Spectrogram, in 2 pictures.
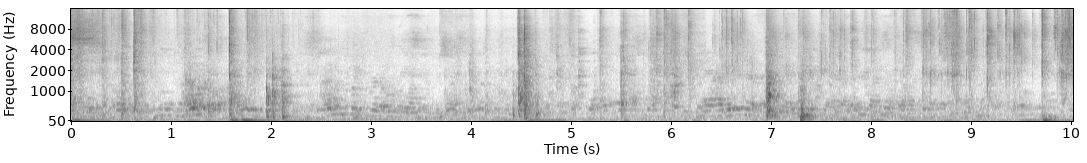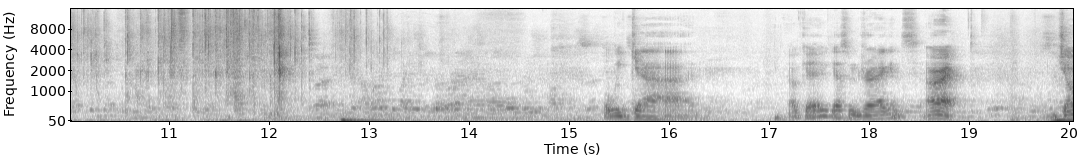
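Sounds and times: plastic and foil crinkling: 0.0 - 2.2, 4.8 - 13.4.

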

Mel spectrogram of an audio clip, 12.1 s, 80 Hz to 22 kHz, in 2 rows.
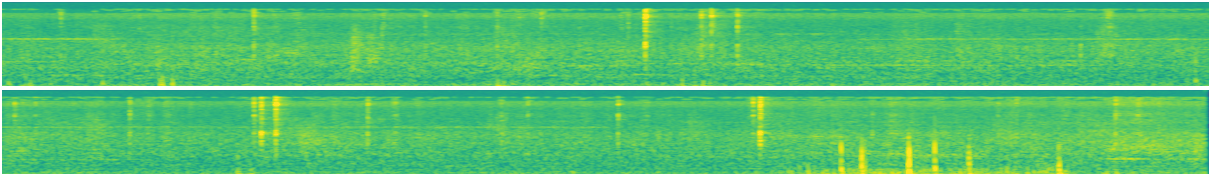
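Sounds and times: knitting needles clicking: 0.0 - 4.1, 5.4 - 12.0.

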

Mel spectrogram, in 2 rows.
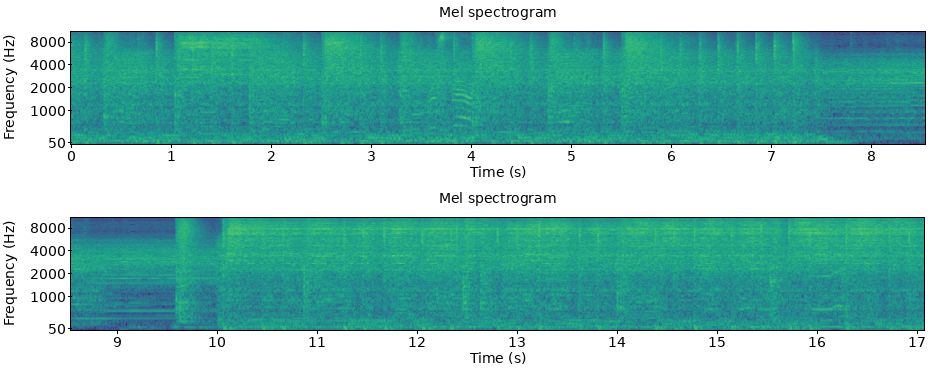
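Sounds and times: distorted guitars ringing: 0.0 - 17.0
hardcore band playing live: 0.0 - 17.0
short guitar sweep: 0.0 - 17.0.

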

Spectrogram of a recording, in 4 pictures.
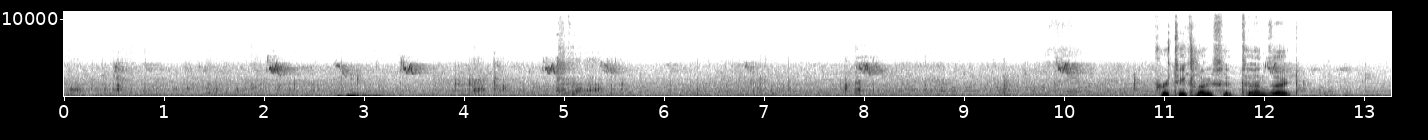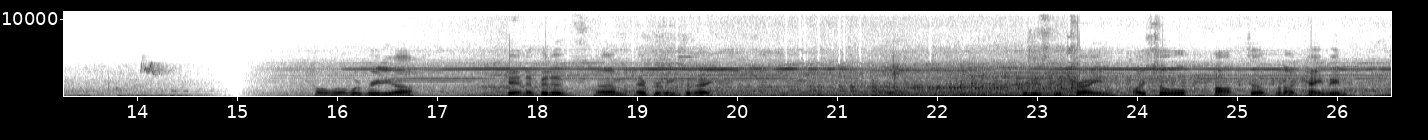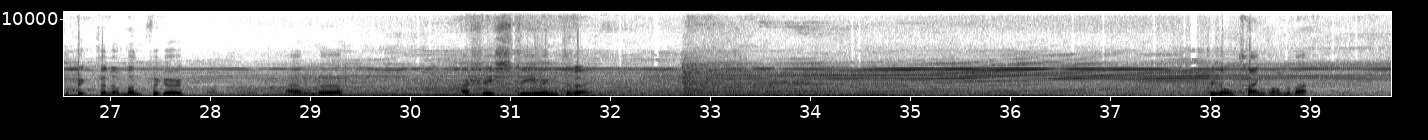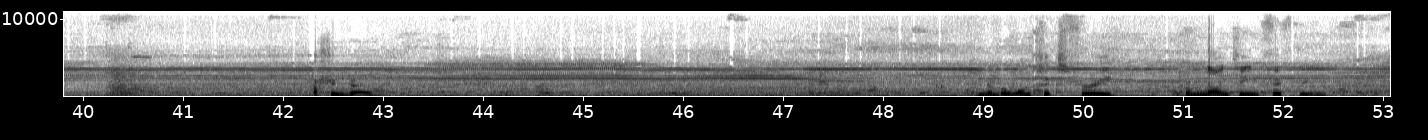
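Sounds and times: wind rumbling on microphone: 2.7 - 3.4
steam locomotive hissing: 15.3 - 53.0.

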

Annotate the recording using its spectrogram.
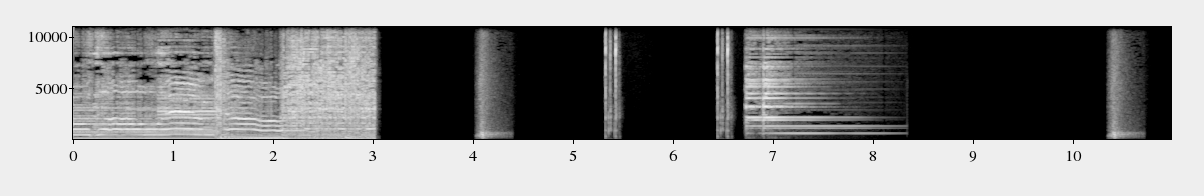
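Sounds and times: notification bell ding: 6.7 - 8.4.

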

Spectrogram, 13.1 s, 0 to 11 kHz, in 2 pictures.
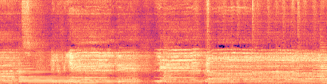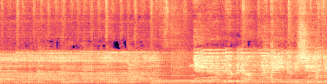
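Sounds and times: vocal ensemble singing in harmony: 0.0 - 13.0.

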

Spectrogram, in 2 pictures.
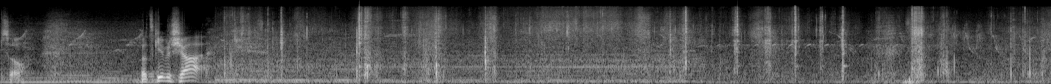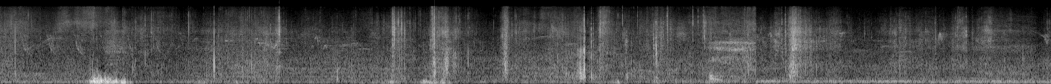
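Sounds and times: spade crunching through mulch: 2.2 - 20.7.

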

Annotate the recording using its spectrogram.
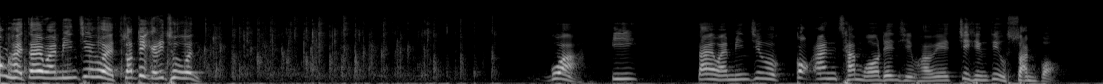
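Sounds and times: light applause: 0.0 - 5.0.

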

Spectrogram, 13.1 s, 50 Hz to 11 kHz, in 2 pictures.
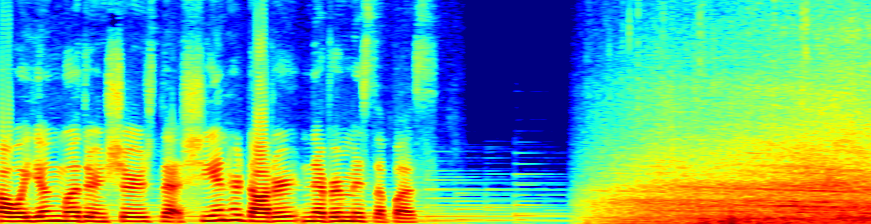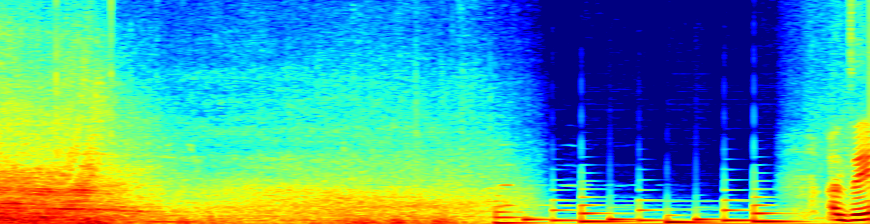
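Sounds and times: vehicle passing on road: 4.4 - 10.6.

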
